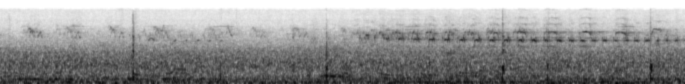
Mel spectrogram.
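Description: Birds chirping outdoors, one calling in a fast, even series of short high notes from about halfway through, over a steady low rumble. A few sharp knocks sound, at about a second in, near five seconds and near the end.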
